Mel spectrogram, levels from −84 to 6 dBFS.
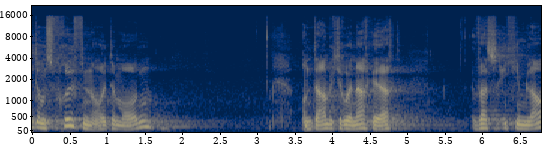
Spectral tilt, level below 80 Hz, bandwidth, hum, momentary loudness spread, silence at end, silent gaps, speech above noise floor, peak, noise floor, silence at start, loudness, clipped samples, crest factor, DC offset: -5.5 dB/octave; -70 dBFS; 16 kHz; none; 23 LU; 0 s; none; 38 dB; -8 dBFS; -64 dBFS; 0 s; -26 LUFS; under 0.1%; 20 dB; under 0.1%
